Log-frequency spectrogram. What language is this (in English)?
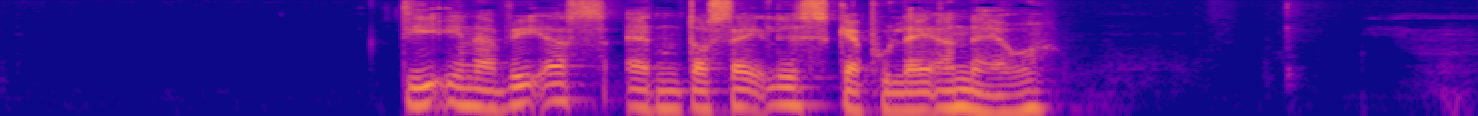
Danish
